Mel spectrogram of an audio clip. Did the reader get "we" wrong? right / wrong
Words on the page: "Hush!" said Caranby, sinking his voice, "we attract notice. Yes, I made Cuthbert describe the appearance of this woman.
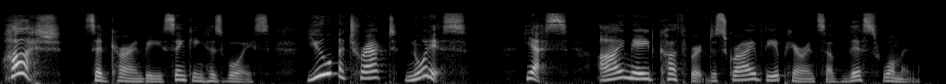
wrong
